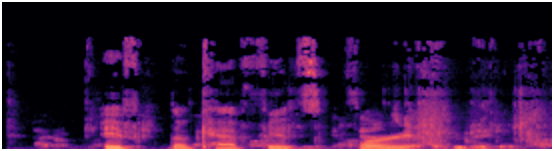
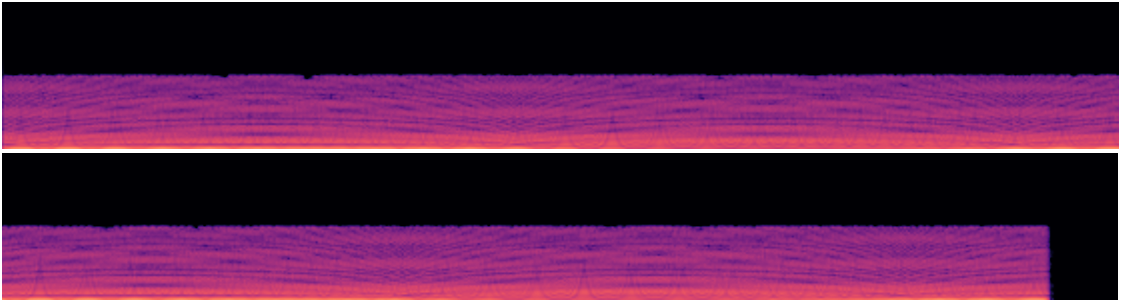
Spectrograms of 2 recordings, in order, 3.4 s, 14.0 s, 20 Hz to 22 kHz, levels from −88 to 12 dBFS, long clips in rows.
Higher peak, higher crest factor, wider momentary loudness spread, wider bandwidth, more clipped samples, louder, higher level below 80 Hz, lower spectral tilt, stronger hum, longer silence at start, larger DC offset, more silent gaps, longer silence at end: first, -2 dBFS vs -10 dBFS; first, 18 dB vs 8 dB; first, 10 LU vs 5 LU; first, 17 kHz vs 11.5 kHz; neither; about the same, -20 LUFS vs -20 LUFS; about the same, -62 dBFS vs -60 dBFS; first, -4.5 dB/octave vs -2 dB/octave; neither; first, 0.2 s vs 0 s; neither; neither; second, 0 s vs 0.45 s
